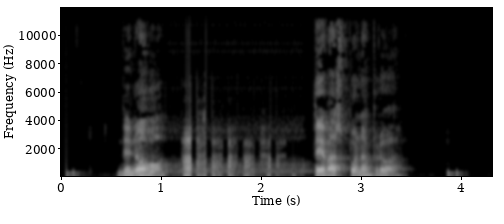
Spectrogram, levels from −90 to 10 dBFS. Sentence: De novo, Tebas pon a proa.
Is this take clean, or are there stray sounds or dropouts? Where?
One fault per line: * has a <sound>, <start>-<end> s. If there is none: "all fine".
* has a laugh, 1.2-2.4 s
